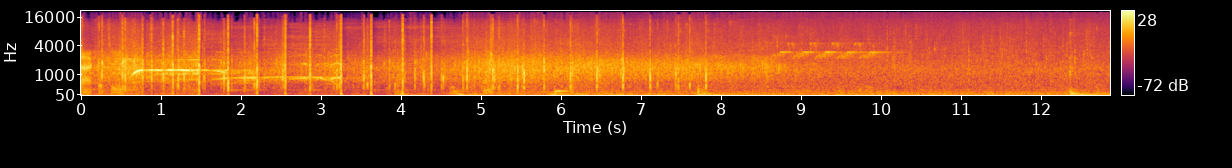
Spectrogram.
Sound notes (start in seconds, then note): 0.7 audience applauding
